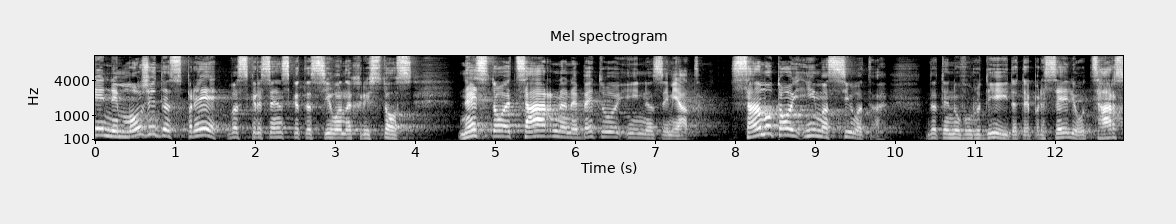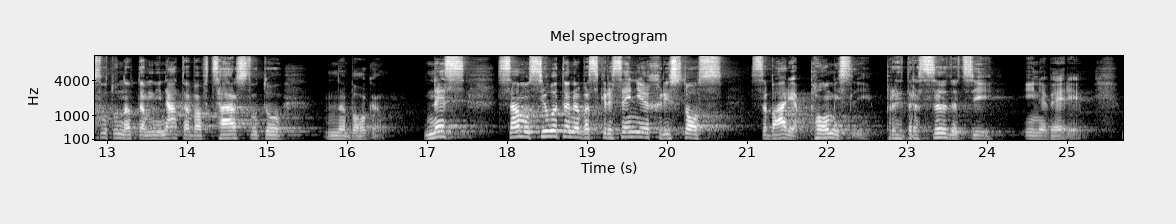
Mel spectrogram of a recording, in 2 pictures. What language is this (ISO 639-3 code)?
bul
